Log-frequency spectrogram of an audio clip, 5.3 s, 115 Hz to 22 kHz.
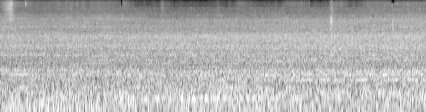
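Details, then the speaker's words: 1994 Chevrolet Silverado 1500 extended cab 4x4, 5.7 L 350 V8, just after a cold start with oil pressure up; deep, even rumble with a steady loping beat and no ticks or knocks; normal idle. "Sounds like a stock 1994 Silverado half-ton to me. Good sounding truck."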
